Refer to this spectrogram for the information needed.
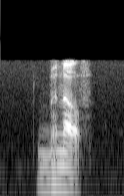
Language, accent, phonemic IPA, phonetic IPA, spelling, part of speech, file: Armenian, Eastern Armenian, /bəˈnɑv/, [bənɑ́v], բնավ, adverb, Hy-բնավ.ogg
- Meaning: 1. never, not at all, not ever 2. none (not one, not any)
